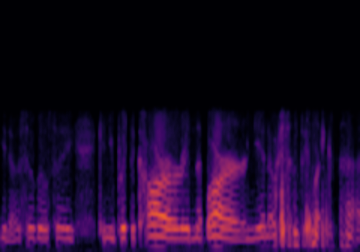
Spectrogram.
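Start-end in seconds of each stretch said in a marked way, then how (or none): 1.3-3.4 slow American accent, R's hammered hard, overdone. Describing how outsiders try an american accent, exaggerated american accent with hard r's. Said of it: "they tend to hit the R's way too hard".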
